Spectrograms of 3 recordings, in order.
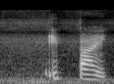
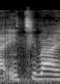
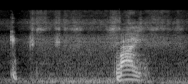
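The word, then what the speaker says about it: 一杯: là ippai hay là ippai. Đúng không? Ở đây ấy, thì nó chỉ có phân biệt là pai và bai thôi, thì ba ấy, thì chúng ta sẽ đọc là pai nhá, ippai.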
